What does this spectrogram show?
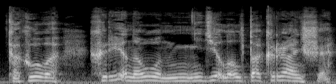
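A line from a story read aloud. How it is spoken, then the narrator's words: Forced out while coughing. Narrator (Russian): кашляя выдавил я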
